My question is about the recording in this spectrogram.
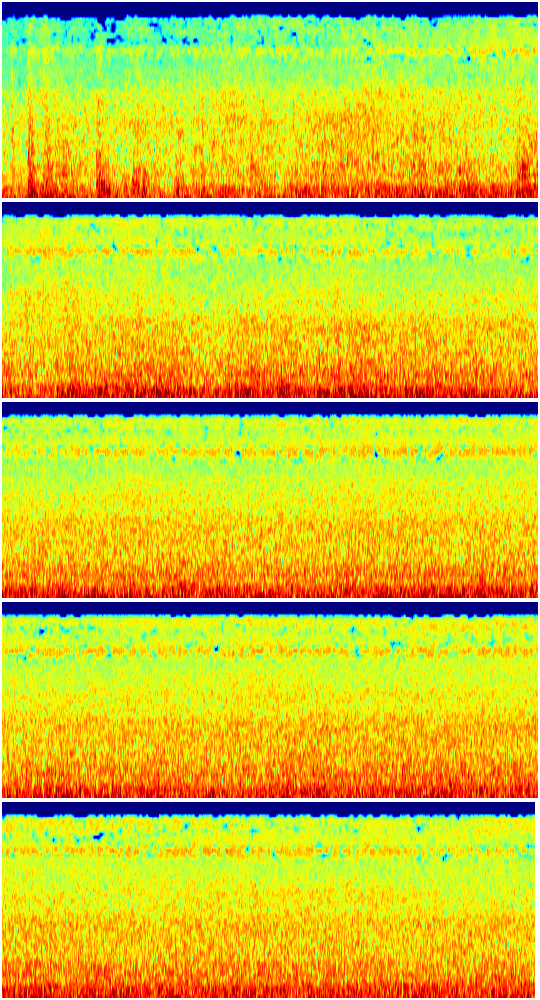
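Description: Water gushing in a torrent from a dam's outlet gate opened for the first time in years: a loud, steady rush of pouring water and spray.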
